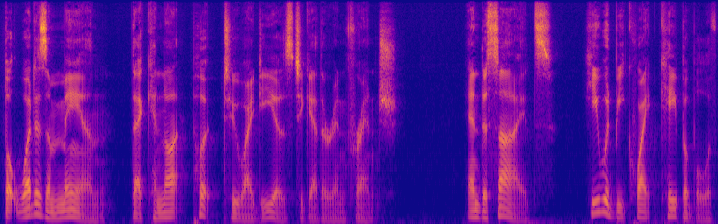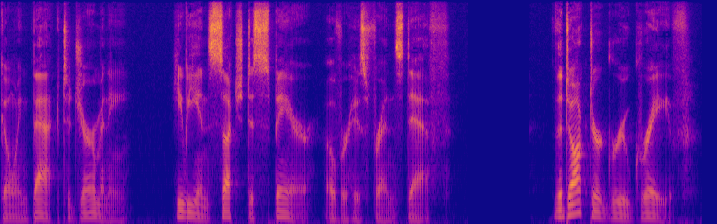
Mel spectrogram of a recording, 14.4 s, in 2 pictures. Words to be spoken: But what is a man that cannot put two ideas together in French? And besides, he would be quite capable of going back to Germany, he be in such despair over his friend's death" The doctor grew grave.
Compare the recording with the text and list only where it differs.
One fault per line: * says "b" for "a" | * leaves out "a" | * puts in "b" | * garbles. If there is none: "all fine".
all fine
